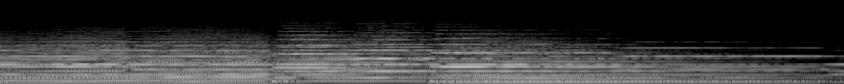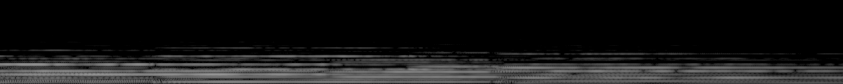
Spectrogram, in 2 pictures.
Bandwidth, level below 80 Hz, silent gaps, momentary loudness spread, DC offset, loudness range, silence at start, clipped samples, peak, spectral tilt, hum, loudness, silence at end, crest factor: 9.2 kHz; -44 dBFS; none; 17 LU; under 0.1%; 15 LU; 0 s; under 0.1%; -8 dBFS; -7.5 dB/octave; none; -26 LUFS; 0 s; 18 dB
